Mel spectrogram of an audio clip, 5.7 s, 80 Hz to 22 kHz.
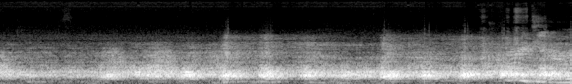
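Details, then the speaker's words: Fetal heartbeat on Doppler during a midwife appointment in the Netherlands, with rapid, regular whooshing pulses at about 150 a minute and some static; baby and heartbeat reported good; normal fetal heartbeat. "We just finished midwi session the baby is good. Heartbeat is good."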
